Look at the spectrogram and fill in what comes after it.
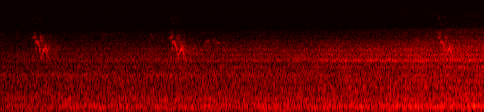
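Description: ÖBB Railjet passenger train approaching the station, its running noise growing steadily louder, with a few brief high squeaks.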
